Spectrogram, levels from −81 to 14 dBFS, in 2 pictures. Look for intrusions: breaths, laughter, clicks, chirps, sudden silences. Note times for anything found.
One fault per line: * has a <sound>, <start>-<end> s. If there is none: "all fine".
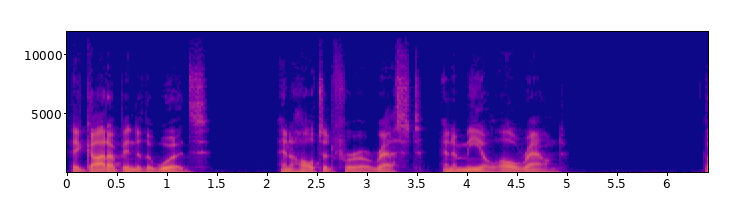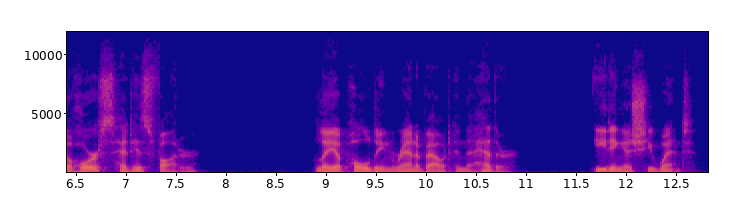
all fine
